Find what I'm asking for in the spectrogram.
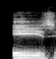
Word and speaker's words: Ys: Is it Ys? – Ys, yeah.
